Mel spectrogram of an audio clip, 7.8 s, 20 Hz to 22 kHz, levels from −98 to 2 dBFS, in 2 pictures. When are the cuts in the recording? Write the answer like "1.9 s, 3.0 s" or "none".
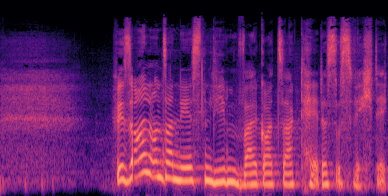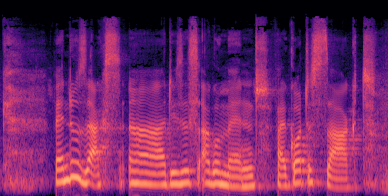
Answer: none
